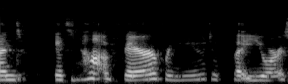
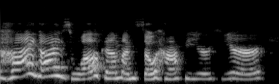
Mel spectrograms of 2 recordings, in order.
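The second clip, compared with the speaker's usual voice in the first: put-on smiling voice, higher; 5 semitones higher than usual. A teacher acts out greeting students on the first day, retelling a smiling greeting. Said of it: "my students they see me smiling".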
